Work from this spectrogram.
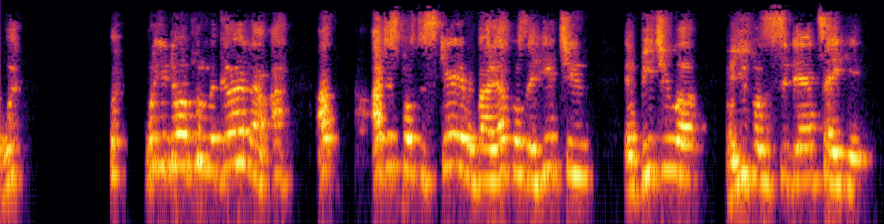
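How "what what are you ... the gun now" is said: put-on high, shocked, confused, bewildered old lady voice. Retelling a story, speaker voices the old lady facing the gun, imitating shocked, confused old lady. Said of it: "Old lady was so shocked and confused".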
